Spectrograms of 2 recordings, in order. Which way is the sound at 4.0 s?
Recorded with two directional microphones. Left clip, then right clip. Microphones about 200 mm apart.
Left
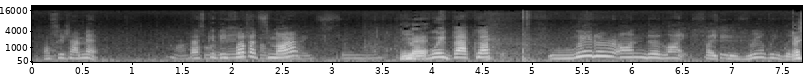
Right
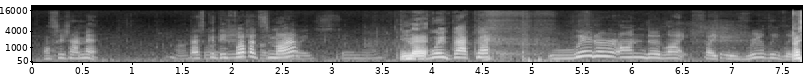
30° right (ahead or behind).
